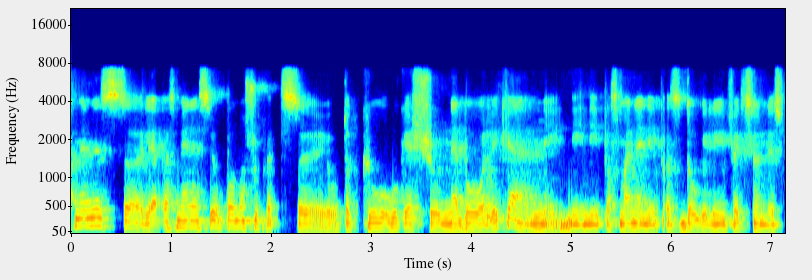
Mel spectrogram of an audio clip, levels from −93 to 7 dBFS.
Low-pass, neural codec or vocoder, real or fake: 7.2 kHz; none; real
